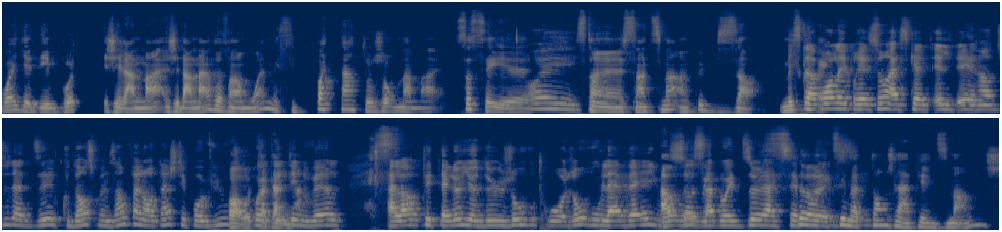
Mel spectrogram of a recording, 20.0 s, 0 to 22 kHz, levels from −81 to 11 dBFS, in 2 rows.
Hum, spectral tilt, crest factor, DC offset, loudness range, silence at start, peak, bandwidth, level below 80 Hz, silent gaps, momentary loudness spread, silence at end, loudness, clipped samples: none; -4.5 dB/octave; 22 dB; under 0.1%; 4 LU; 0 s; -8 dBFS; 16 kHz; -68 dBFS; 0.92-0.96 s; 8 LU; 0 s; -30 LUFS; under 0.1%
